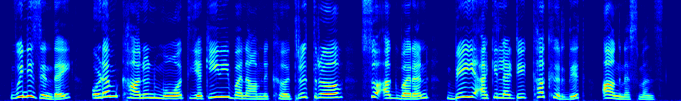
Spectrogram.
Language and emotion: Kashmiri, neutral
